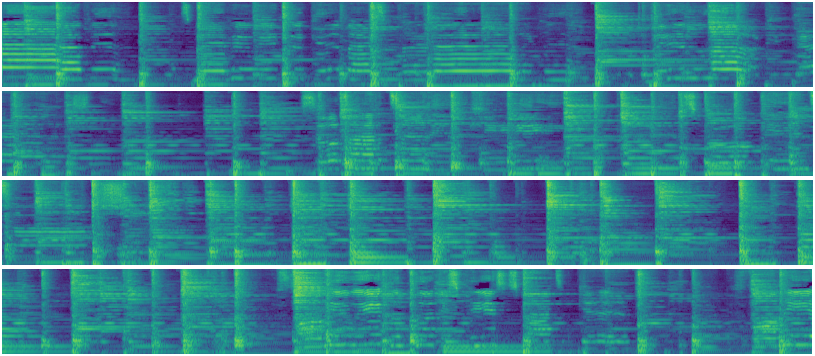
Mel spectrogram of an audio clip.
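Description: Acoustic guitar strummed in a steady rhythm over an acoustic bass guitar line, with a woman singing the melody.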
